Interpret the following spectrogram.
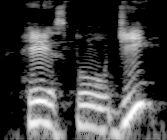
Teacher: Perceba que esse A ele é pronunciado separadamente do di. Ele é um impulso de voz somente dele. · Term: hiato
